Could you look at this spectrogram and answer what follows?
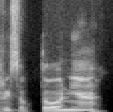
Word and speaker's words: Rhizoctonia: niã o algo así normalmente se pronuncian sin tilde o sin acento y entonces rhizoctonia rita no se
